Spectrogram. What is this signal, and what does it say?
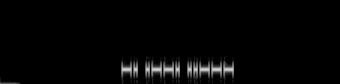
Morse code, heard as a keyed tone, about 39 wpm, 700 Hz. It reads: NP2
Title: USA Call Sign Prefixes - Repeated 2x - 40wpm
